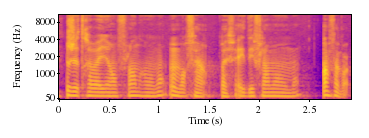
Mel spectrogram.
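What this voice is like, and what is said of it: Toulouse-Belgian mixed accent, harsh Rs. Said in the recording (French): “la rencontre de Toulouse avec Bruxelles, ça a donné ça comme accent... j'ai un peu des R intenses, comme ça, un peu belge... ça racle... assez intensément... c'est presque flamand comme accent”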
